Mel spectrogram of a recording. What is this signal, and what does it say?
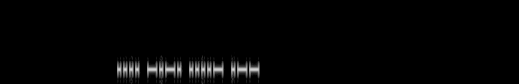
Morse code, heard as a keyed tone, about 40 wpm, 700 Hz. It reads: HC4W
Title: DXCC-100 Call Signs - 4 Characters - Repeated 3x - 40wpm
